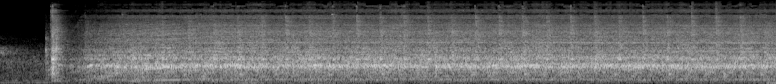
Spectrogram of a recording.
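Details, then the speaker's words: 1961 Mercury Comet, first crank via jumper cables on the starter from a weak battery pack: the engine turns over slowly with a light, fast ticking that the owner thinks comes from the flywheel. Source not confirmed. "That ticking sounds like it's coming from the flywheel more than anything else. So, but yeah, it cranked over."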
